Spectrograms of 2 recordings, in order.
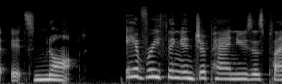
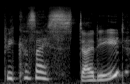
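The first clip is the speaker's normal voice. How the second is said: mock-exasperated retort, climbing higher and louder; sarcastic comeback; 6 semitones higher, 6 dB louder than usual. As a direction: throw the question back in disbelief. Sarcastic comeback to repeated question.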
